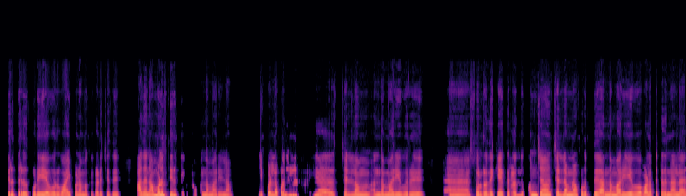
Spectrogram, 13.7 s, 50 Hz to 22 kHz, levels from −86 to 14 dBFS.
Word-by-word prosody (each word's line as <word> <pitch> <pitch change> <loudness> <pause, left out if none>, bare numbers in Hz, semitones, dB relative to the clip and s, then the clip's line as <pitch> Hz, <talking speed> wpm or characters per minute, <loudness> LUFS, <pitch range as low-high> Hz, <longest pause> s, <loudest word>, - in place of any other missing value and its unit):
திருத்துறதுக்கூடிய 245 -6 0 0.2
ஒரு 185 0 0
வாய்ப்பு 210 +3 -2
நமக்கு 185 -1 -4
கெடைச்சது. 185 -1 -5 0.5
அத 215 +3 +2
நம்மளும் 270 +7 +5
திருத்திக்கிட்டோம், 275 - -4
அந்த 185 0 0
மாரிலாம். 175 +1 -4 0.6
இப்போ 260 - -5
உள்ள 260 +2 +1
குழந்தைங்கலாம் 250 -1 -1
நெறையா 265 +3 -3 0.4
செல்லம், 220 +1 0 0.2
அந்த 195 -3 +1
மாரி 195 +2 +2 0.2
ஒரு 180 0 0 1.0
அ - - -2 0.2
சொல்றத 215 +1 +1
கேக்குறது 215 -1 0
வந்து 235 +5 -5
கொஞ்சம் 255 +1 +4 0.2
செல்லம்லாம் 245 +2 +3
குடுத்து, 225 +1 0
அந்த 210 +2 +2
மாரி 235 +1 +3 0.2
வ 190 -1 +3
வளத்துட்டதுனால 190 -2 0
220 Hz, 125 wpm, -20 LUFS, 195-250 Hz, 1.0 s, நம்மளும்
